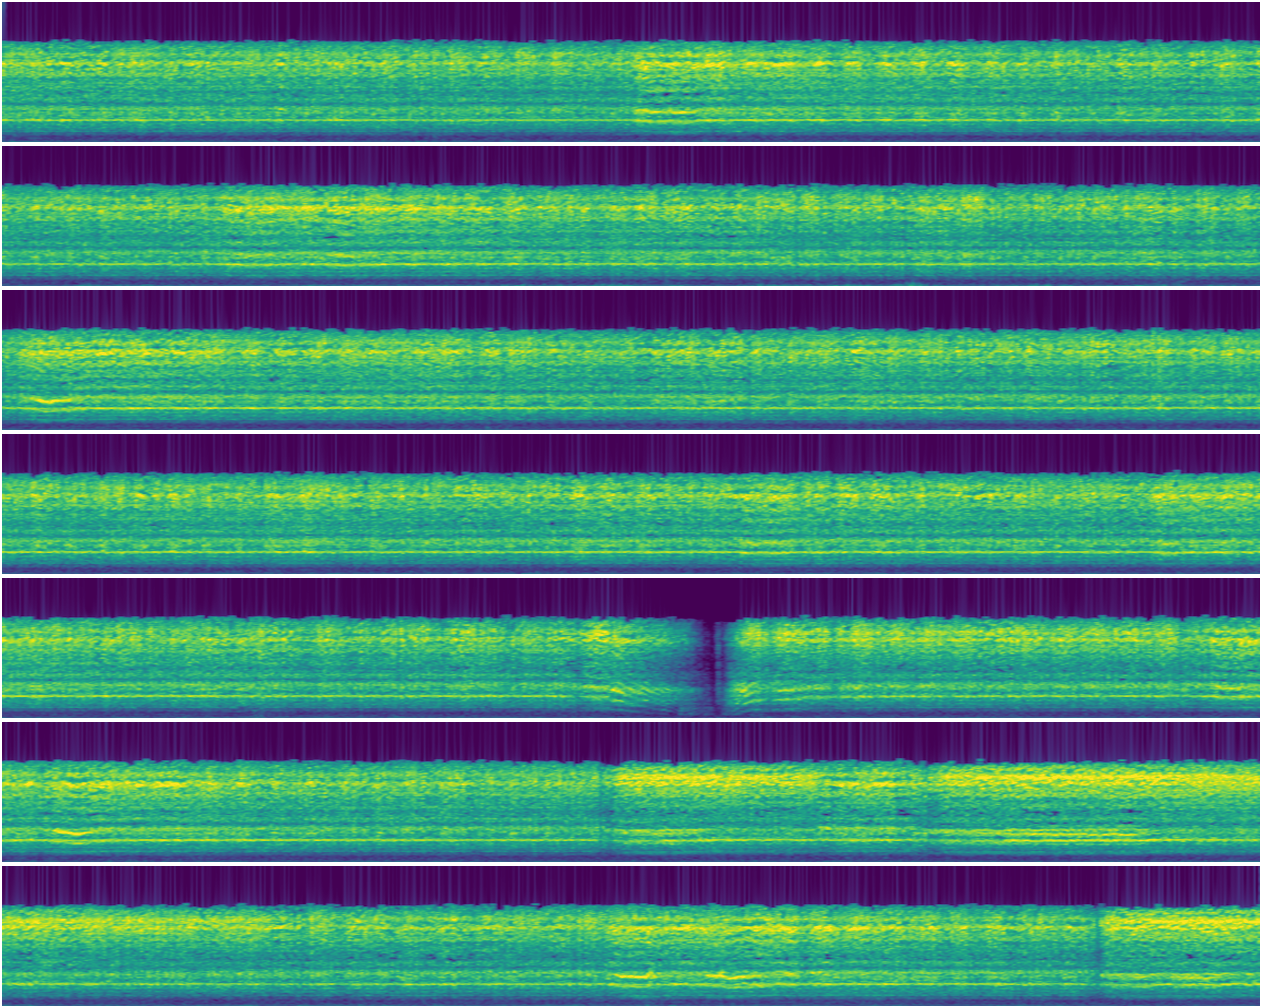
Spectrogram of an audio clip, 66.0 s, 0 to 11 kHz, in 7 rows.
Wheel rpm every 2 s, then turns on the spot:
230, 230, 230, 230, 230, 230, 230, 230, 230, 230, 230, 230, 230, 230, 230, 230, 230, 230, 230, 230, 240, 120, 200, 230, 230, 230, 230, 220, 230, 230, 230, 230, 230.
none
